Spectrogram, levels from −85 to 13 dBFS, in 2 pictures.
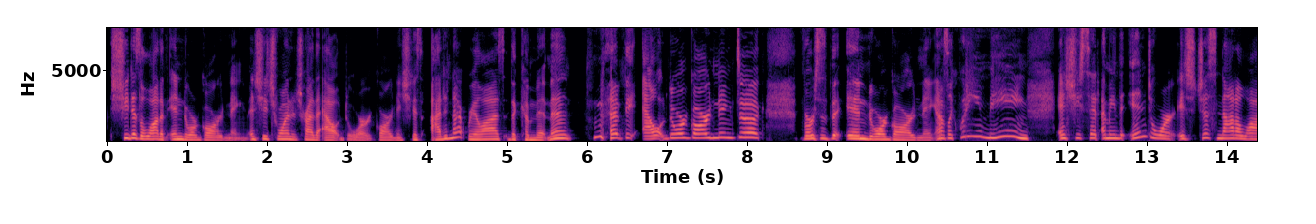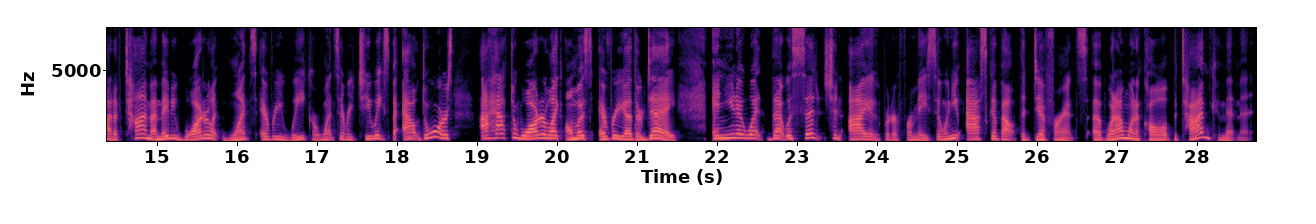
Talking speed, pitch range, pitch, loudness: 220 wpm, 185-265 Hz, 220 Hz, -20 LUFS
